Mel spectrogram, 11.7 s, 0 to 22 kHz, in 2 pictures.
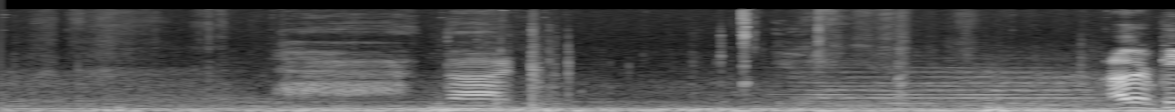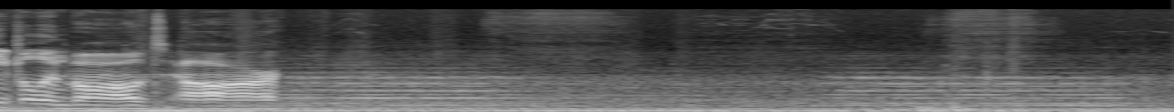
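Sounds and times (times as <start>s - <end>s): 
train wheels and cars rumbling through town: 1.2s - 11.7s
speech: 2.3s - 2.8s, 5.6s - 7.4s
train horn blaring: 3.7s - 11.7s.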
